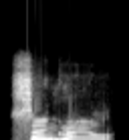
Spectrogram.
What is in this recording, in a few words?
"sangrail", British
